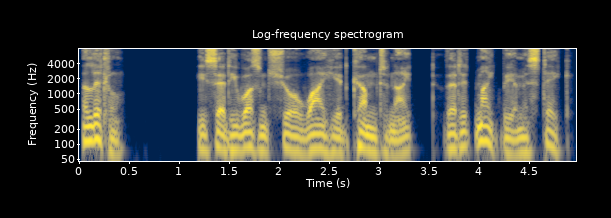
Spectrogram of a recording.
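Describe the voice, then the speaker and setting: A man voicing a delicate, uneasy lady witness with a soft, hesitant manner in a storybook mystery. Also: extremely low pitch, animated, normal speed, no echo, clean studio sound. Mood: uneasy, subdued.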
